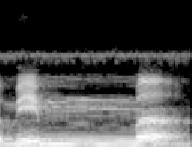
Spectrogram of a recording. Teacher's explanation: mim yang bersabdu. Wajib al-ghunnah, wajib dengung dua harakat.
